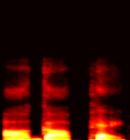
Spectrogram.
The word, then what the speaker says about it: agápē: You pronounce it agápē.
